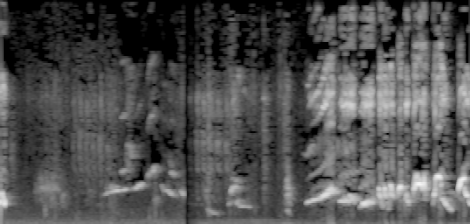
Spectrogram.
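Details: Young white-rumped shama, agitated, singing quiet scattered notes and short slurred whistles, then breaking into a loud, dense run of chattering, warbling phrases.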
